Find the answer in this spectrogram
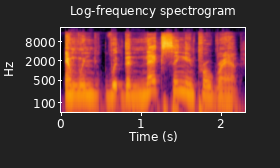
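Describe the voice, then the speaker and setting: With a high-pitched, expressive, slightly bright voice at a moderate pace, this Philadelphia co-host rants passionately about church culture during a casual podcast chat at a studio table. He rambles and restarts often. The studio sound is clean, with no room sound.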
